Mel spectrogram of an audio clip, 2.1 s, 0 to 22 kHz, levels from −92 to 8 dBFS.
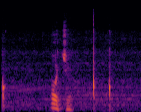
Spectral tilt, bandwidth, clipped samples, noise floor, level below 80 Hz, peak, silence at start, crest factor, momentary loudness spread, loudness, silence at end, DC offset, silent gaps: -4.5 dB/octave; 16 kHz; under 0.1%; -60 dBFS; -76 dBFS; -16 dBFS; 0.05 s; 24 dB; 13 LU; -38 LUFS; 0.4 s; under 0.1%; none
